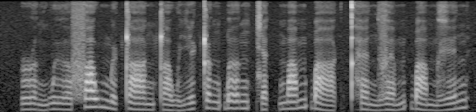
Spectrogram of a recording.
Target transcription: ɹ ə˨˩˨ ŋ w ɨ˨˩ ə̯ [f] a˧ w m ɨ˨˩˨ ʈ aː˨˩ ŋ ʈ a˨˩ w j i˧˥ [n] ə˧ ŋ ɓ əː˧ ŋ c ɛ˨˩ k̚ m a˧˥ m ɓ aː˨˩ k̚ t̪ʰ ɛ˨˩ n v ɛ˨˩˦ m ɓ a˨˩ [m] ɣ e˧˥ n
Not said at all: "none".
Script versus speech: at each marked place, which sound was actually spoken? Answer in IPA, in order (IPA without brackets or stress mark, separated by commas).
f, ʈ, m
